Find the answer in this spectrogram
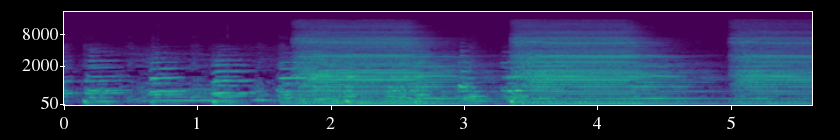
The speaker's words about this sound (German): Alarm in der Festung Schönambourg. MG-Schützen auf die Posten, Ziel in 150 Metern Entfernung, Feuer.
